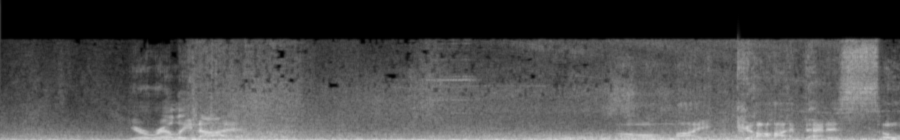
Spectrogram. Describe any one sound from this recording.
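A young man talks and exclaims with animation close to a microphone.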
